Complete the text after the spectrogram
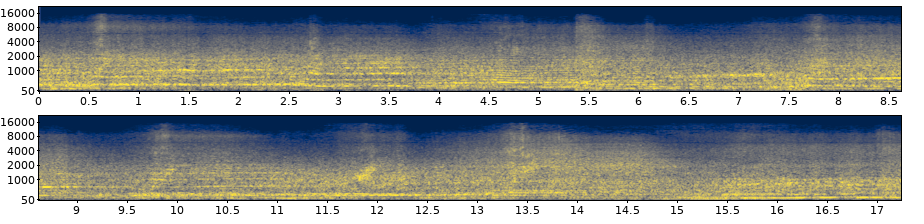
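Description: A car drives steadily through a tunnel, with road noise echoing loudly.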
